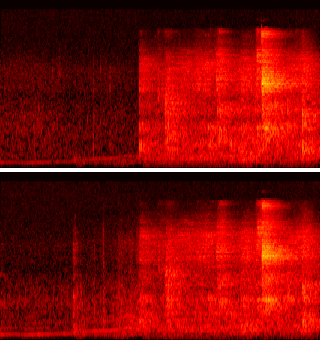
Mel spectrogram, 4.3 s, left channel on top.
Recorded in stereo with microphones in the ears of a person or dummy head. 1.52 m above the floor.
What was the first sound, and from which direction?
Chewing, 20° left (ahead or behind).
